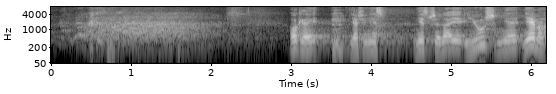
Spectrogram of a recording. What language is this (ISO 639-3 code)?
pol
